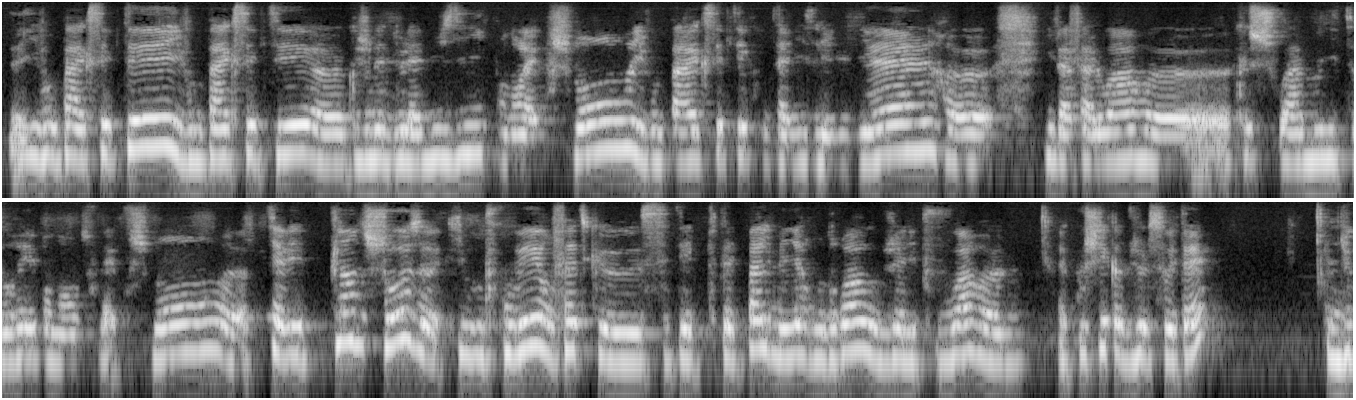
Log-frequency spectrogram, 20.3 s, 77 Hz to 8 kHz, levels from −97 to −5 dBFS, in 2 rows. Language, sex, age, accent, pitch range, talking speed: French, female, 30-49, French, 185-235 Hz, 205 wpm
